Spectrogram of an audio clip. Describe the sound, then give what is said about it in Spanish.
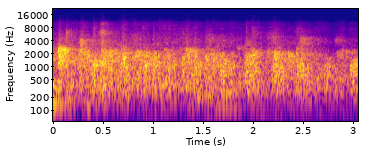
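An audience applauds their Lord and God in a steady, dense wash of many hands clapping at once, sustained and fairly loud for a few seconds with no voices standing out. “Aplaudan a su Señor y a nuestro Dios.”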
